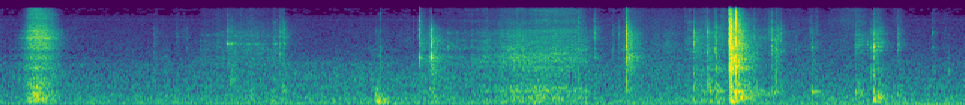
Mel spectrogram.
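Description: Scattered light clicks and knocks of paint supplies being handled on a work table, with a soft rustle around the middle and one louder knock about six seconds in.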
